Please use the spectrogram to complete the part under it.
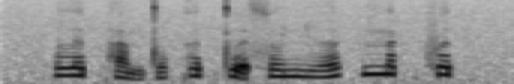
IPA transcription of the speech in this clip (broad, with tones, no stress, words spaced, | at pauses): ləː˦˥t̚ha˧˩mt̪o˨˦kəː˦˥t̚ t̪ṵ˧˨ə̯ so˧ ɲɨ˨˦ə̯ | na˦˥k̚fə˦˥t̚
